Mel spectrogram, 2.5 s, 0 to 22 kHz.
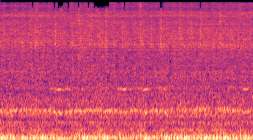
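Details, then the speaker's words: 1964 Buick LeSabre V8 idling cold with the thermostat not yet open, new one-wire alternator charging 13.1 V: rough idle with exhaust-leak chuff and a steady whir. The owner suspects the water pump bearing, an air leak or the torque converter; coolant is dripping. "I don't know what that whirring noise is. Water pump bearing? I don't know."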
